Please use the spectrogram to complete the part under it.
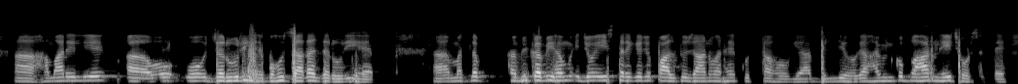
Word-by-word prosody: अ, - - -4 0.2
हमारे 165 +4 -1
लिए 185 +2 +1 0.3
अ, - - +4
वो 160 +3 0 0.2
वो 165 0 +1
ज़रूरी 175 +2 +5
है 150 - 0
बहुत 155 +5 +1
ज़्यादा 175 +2 +6
ज़रूरी 145 -3 -1
है। 120 - -1 0.7
अ, 140 +1 -1
मतलब 175 +4 -3 0.2
कभी-कभी 185 +2 +4
हम 180 +1 +2
जो 180 - +2
इस 185 0 +1
तरह 180 -2 +1
के 175 0 -1
जो 180 - -4
पालतू 165 0 +3
जानवर 155 0 -1
है, 155 - -5
कुत्ता 150 -1 -8
हो 130 - -7
गया, 130 +1 -5
बिल्ली 140 +3 -5
हो 135 -2 -3
गया, 150 +2 -2
हम 155 - -4
इनको 165 +3 -3
बाहर 170 +1 +5
नहीं 170 +1 +1
छोड़ 140 -2 -2
सकते, 125 -1 -10
165 Hz, 210 wpm, -22 LUFS, 150-175 Hz, 0.7 s, ज़्यादा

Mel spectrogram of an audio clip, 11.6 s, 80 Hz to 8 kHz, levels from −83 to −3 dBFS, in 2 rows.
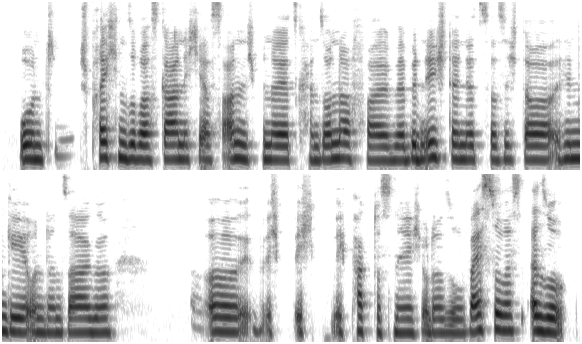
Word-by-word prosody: und 210 0 +2 0.2
sprechen 235 -1 +1
so 220 - +3
was 205 0 +2
gar 215 0 +3
nicht 210 0 -3
erst 205 0 -4
an. 220 0 +2
Ich 210 +1 -10
bin 210 -1 +1
da 205 - +2
jetzt 200 0 +2
kein 200 -1 -6
Sonderfall. 205 -2 0
Wer 200 - +1
bin 210 +1 +2
ich 230 +1 +1
denn 215 -1 0
jetzt, 205 0 -4
dass 205 +1 -3
ich 210 0 -8
da 205 0 +2
hingehe 215 -2 +2
und 195 - -1
dann 195 0 -3
sage: 200 0 -1 0.9
„Öh 205 +1 +1 0.2
ich - - -11
ich - - -7
ich 215 -3 -7
packe 215 0 -2
das 200 0 -6
nicht 195 -2 -3
oder 195 0 -2
so? 190 0 -4
Weißt 220 +3 +3
du 240 - +7
was 220 -1 -2
also 205 -3 +5
205 Hz, 200 wpm, -21 LUFS, 200-215 Hz, 0.9 s, du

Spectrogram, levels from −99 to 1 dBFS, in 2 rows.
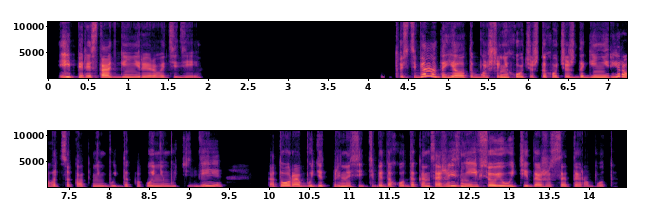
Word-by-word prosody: И 340 - +6
перестать 225 - +4
генерировать 170 -1 -1
идеи. 155 -2 -7 2.5
То 205 - -5
есть 205 0 -4
тебе 425 - +4
надоело, 215 - +4
ты - - -6
больше 235 -1 -2
не 240 +1 +2
хочешь, 190 -3 -1
ты 220 - 0
хочешь 210 -3 -1
догенерироваться 220 - 0
как-нибудь 170 -1 -7
до 180 - -6
какой-нибудь 175 - -6
идеи, 315 +7 -4 0.5
которая 220 -3 +3
будет 190 0 -3
приносить 185 -2 -3
тебе 185 0 -3
доход 180 -1 -3
до 190 - -1
конца 195 +4 +1
жизни, 265 -5 +1
и 235 - +1
всё, 225 -1 +4
и 205 - +6
уйти 195 0 0
даже 170 -1 0
с 160 +1 -7
этой 165 -1 -3
работы? 140 -1 -12
195 Hz, 145 wpm, -33 LUFS, 175-225 Hz, 2.5 s, И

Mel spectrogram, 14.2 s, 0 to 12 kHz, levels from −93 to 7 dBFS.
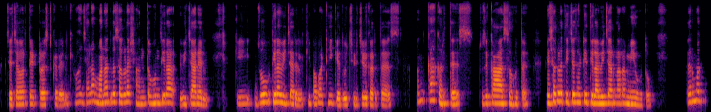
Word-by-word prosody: ज्याच्यावर 160 +2 0
ती 175 - -2
ट्रस्ट 155 0 0
करेल 145 -3 -2
किंवा 195 +2 -10
ज्याला 205 +4 -4
मनातलं 210 +3 +2
सगळं 210 0 +1
शांत 170 -4 -5
होऊन 185 0 +1
तिला 200 0 +2 0.2
विचारेल, 160 -1 0 0.6
की 175 +1 -9
जो 210 +2 +4
तिला 210 0 +7
विचारेल, 180 -7 +1
की - - -6
बाबा 170 +4 -2
"ठीक 195 -3 -6
आहे, 145 -1 +3
तू 150 - +4
चिड-चिड 160 +1 -1
करतेस, 145 -2 -3 0.4
पण 235 +3 -7
का 255 +1 -1
करतेस? 180 -4 0 0.3
तुझं 180 +1 -4
का 185 -1 +6
असं 180 -1 +1
होतंय?" 160 -2 -4 0.4
हे 190 - +5
सगळं 225 +3 +5
तिच्यासाठी 210 -1 +2
तिला 190 -2 +6
विचारणारा 185 +1 +1
मी 170 -1 +4
होतो. 145 -4 -4 0.8
तर 215 +2 0
मग 245 0 -2
180 Hz, 165 wpm, -24 LUFS, 160-200 Hz, 0.8 s, तिला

